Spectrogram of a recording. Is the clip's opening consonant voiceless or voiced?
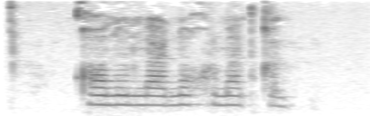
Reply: voiceless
